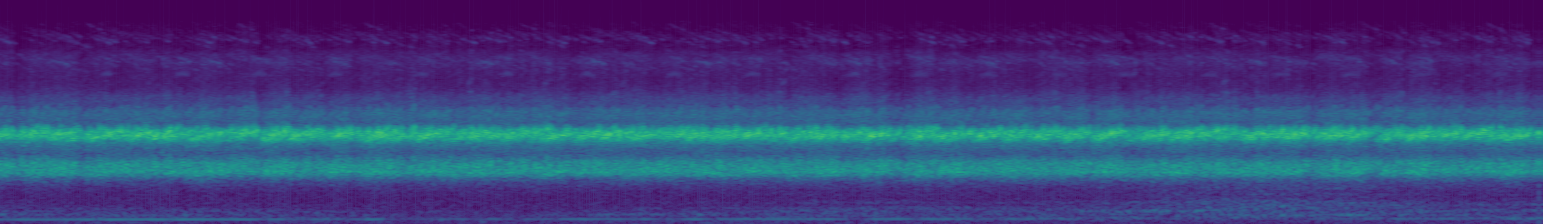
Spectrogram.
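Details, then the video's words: Singing frogs in a thick nonstop chorus, overlapping rapid trills forming a steady buzzing drone, high and even, with a weaker lower band and a soft low hum fading partway through. "One hour of singing frogs."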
